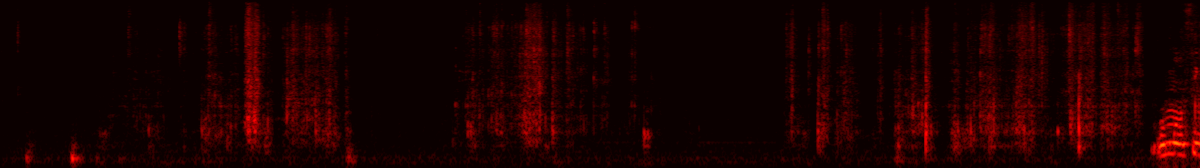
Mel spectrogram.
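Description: Paper seed packets and sheets being handled and sorted: quiet rustling and crinkling in several stretches, with small taps and clicks.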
